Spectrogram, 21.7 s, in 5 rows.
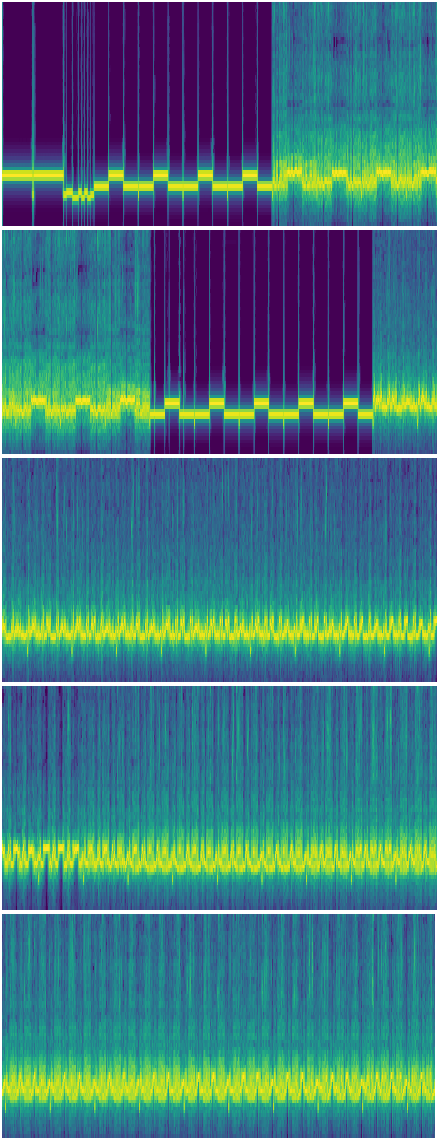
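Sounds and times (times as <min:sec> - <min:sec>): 
SSTV signal: 0:00.0 - 0:21.7.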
